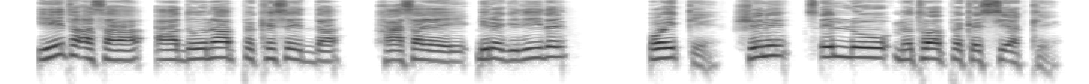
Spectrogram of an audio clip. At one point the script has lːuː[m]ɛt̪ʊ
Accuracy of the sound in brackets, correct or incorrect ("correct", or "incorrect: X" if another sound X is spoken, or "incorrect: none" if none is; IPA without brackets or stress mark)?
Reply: correct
